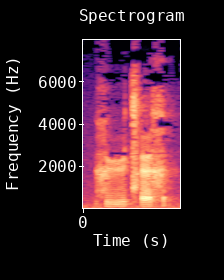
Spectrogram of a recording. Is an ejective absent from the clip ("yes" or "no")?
no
